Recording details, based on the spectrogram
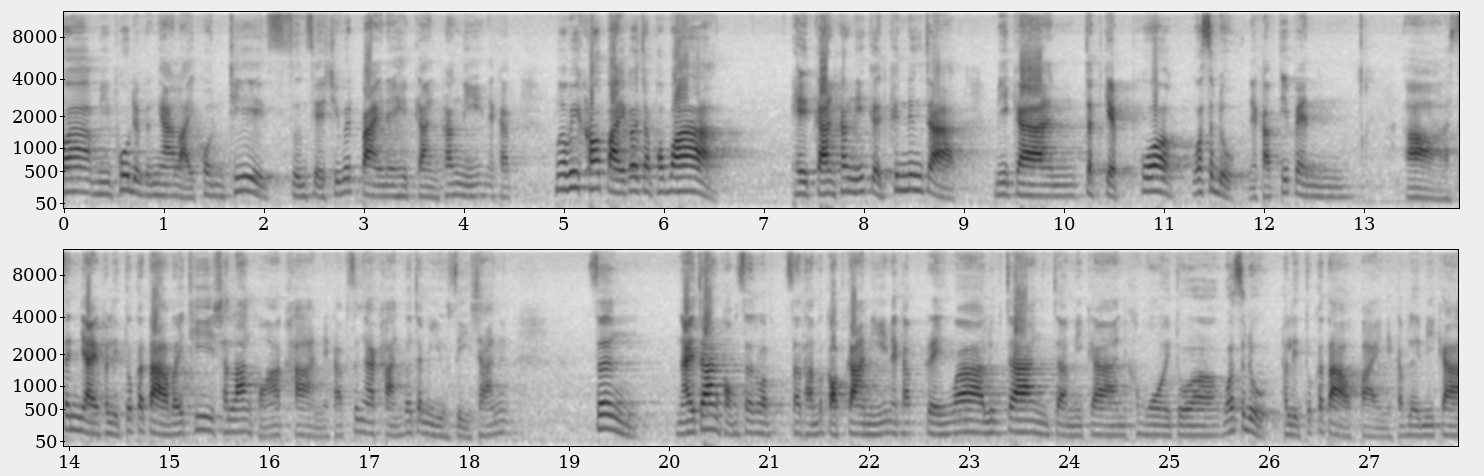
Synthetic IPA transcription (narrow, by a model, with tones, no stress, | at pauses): waː˥˩miː˧pʰuː˥˩no˧˩pe˧nŋaː˧nla̰ː˩˦jkʰo˧nt̪ʰiː˥˩suː˩˦nsi˩˦ɐt͡ɕʰi˧wi˦˥t̪̚pa˧jna˧jɦeː˨˩t̪̚kaː˧nkʰɾa˦˥ŋniː˦˥na˦˥kʰa˦˥p̚ | mɯ˥˩ɐwi˦˥kʰɾɔ˦˥ʔpa˧jkɔː˥˩t͡ɕa˨˩pʰo˦˥p̚waː˥˩ | heː˨˩t̪̚kaː˧nkʰɾa˦˥ŋniː˦˥kɤː˨˩t̪̚kʰɯ˥˩nːɯ˥˩ŋt͡ɕaː˨˩k̚ | miː˧kaː˧nt͡ɕa˨˩t̪̚ke˨˩pʰːu˥˩ək̚wa˦˥t̪̚sa˧du˨˩k̚na˦˥kʰa˦˥p̚t̪ʰiː˥˩pe˧n | ʔaː˨˩se˥˩nja˨jpʰa˧li˨˩t̪̚ːu˦˥kːa˧t̪aː˧wa˦˥jt̪ʰiː˥˩t͡ɕʰa˦˥nlaː˥˩ŋkʰɔː˩˦ŋʔaː˧kʰaː˧nːa˥˦˥kʰa˦˥p̚sɯ˥˩ŋʔaː˧kʰaː˧nkɔː˥˩t͡ɕa˨˩ʔmiː˧juː˨˩siː˨˩t͡ɕʰa˦˥n | sɯ˥˩ŋ | naː˦˥jt͡ɕaː˥˩ŋkʰɔː˩˦ŋsa˧t̪ʰaː˩˦npɾa˧kɔː˨˩p̚kaː˧nːiː˦˥na˦˥kʰa˦˥p̚kɾeː˧ŋwaː˥˩luː˥˩k̚t͡ɕaː˥˩ŋt͡ɕa˨˩ʔmiː˧kaː˧nkʰa˧moː˧jt̪u˧ɐwa˦˥t̪̚sa˧du˨˩ʔpʰa˧li˨˩t̪̚ːu˦˥kːa˧t̪aː˧ʔɔ˨˩k̚pa˧jna˥˩kʰa˦˥p̚lɤː˧jmiː˧kaː˧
